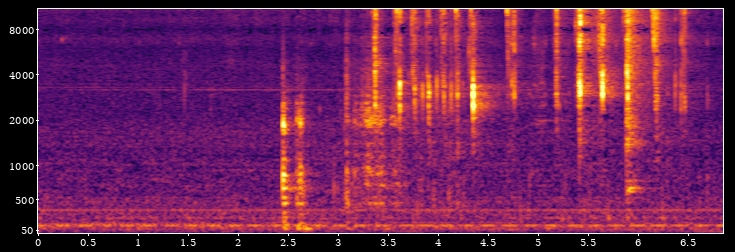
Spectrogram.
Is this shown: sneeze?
no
